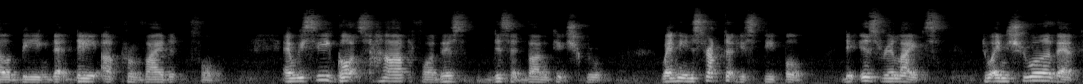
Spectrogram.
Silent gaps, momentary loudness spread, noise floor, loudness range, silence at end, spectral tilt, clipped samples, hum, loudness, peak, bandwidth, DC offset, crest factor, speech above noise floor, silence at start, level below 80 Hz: none; 13 LU; -50 dBFS; 2 LU; 0.05 s; -5 dB/octave; under 0.1%; none; -23 LUFS; -4 dBFS; 14 kHz; under 0.1%; 20 dB; 28 dB; 0 s; -58 dBFS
